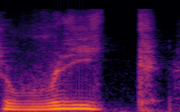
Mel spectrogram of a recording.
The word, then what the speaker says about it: Reek: My name is Reek. It rhymes with weak.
